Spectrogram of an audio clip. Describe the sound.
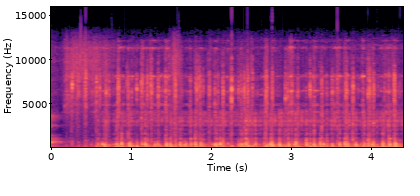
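Hooves of a cavalry squad's horses trotting in a column of fours, a dense, steady clip-clop of many overlapping hoofbeats that continues evenly throughout with no voices.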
